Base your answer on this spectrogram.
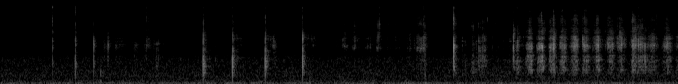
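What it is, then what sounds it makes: Ice cube. A small solid ice cube is held in both hands and scratched with long fingernails. Quiet, bright, crisp scratches come first as scattered, uneven strokes. They then speed up into a rapid, steady run of scraping in the last couple of seconds.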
